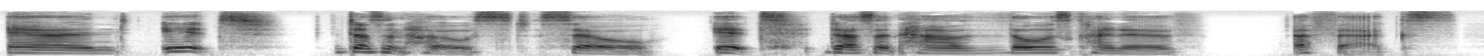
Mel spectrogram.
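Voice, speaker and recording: A woman co-hosting a podcast in a casual discussion, with a creaky voice. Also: lowish voice, expressive, very slow, no echo, clean studio sound. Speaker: podcast co-host.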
